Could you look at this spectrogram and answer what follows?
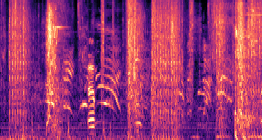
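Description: Bursts of gunfire in the stealth shooter Splinter Cell Conviction, several rapid volleys mixed with chirping game effects and a brief spoken word in between.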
